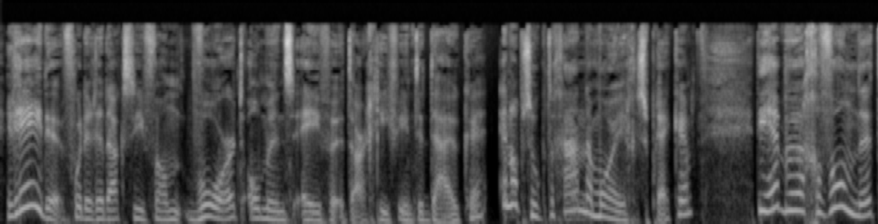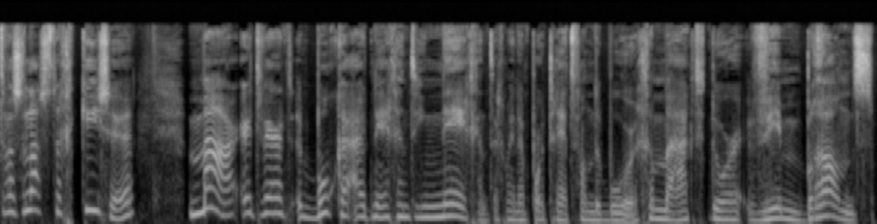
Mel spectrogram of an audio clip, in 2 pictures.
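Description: A woman's voice: lowish voice, very animated, moderate pace, no room sound, clean studio sound. Woman hosting a radio programme. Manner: light, wry asides. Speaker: radio host. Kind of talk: scripted radio presenting.

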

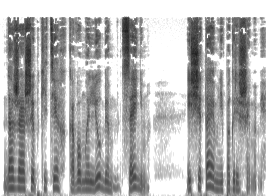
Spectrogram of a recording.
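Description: Woman voicing a gentle, worried mother. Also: lowish voice, normal speed, no room sound, clean studio sound, close to an everyday voice. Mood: soothing. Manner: soft, soothing. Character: gentle worried mother, soothing her daughter.

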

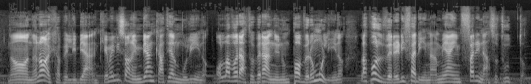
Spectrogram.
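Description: A man's voice: lively intonation, very fast, soft background music. A man reading a folk tale aloud, putting on the raised, pleading voice of a stubborn boastful old man. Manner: loud, pleading, high-pitched put-on.

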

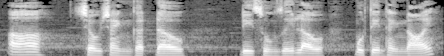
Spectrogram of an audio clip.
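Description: A man narrating a novel in an even, unhurried storytelling voice. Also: on the low side. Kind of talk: audiobook novel reading.

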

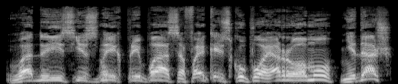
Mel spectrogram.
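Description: A man voicing a gruff, threatening one-eyed male pirate in a read-aloud story. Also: sits high, animated, unhurried, a bit bright, dry recording, clean studio sound, voice pushed up, exaggerated voice. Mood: menacing. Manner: threatening, sneering.

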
